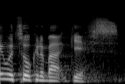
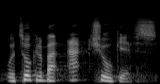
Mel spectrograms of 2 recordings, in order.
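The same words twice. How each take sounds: First: Said in the usual way. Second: "actual" punched as a correction; stress on ACTUAL. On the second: Real, not acted. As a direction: lean on "actual" to set it apart. Restates, stressing the word actual.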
